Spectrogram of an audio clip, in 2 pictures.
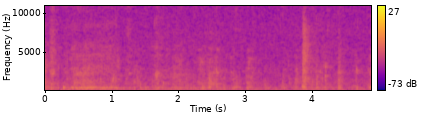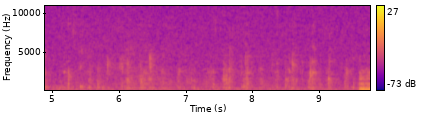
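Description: Two people chewing mouthfuls of sushi rolls close to the microphone: a steady run of soft, wet mouth clicks and smacks, with one sharper click about four seconds in. A voice starts right at the end.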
